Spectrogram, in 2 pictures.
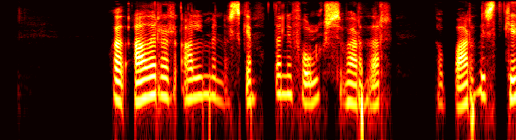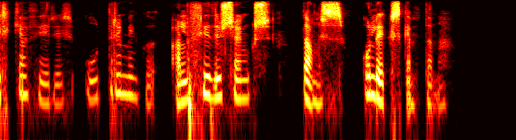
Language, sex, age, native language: Icelandic, female, 40-49, Icelandic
